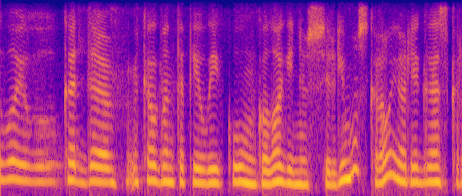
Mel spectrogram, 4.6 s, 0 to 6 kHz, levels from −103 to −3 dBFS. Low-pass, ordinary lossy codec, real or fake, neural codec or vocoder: 5.4 kHz; Opus, 16 kbps; fake; codec, 16 kHz, 0.8 kbps, ZipCodec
